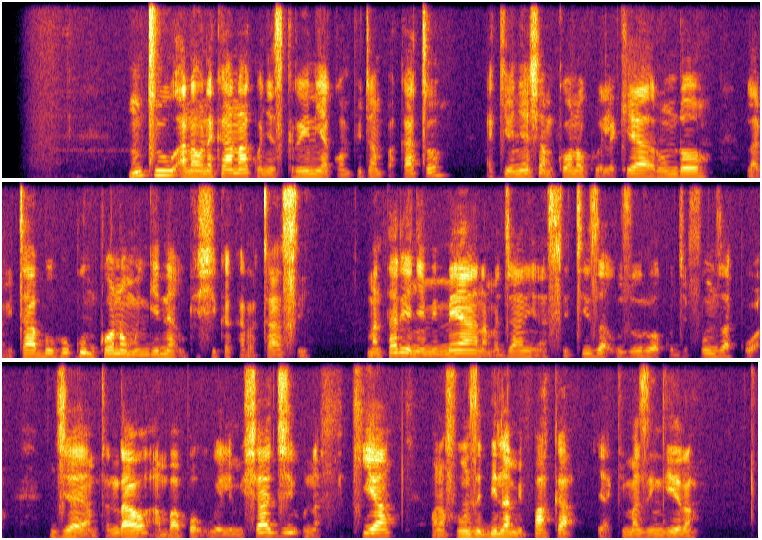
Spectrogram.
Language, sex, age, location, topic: Swahili, male, 36-49, Nairobi, education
